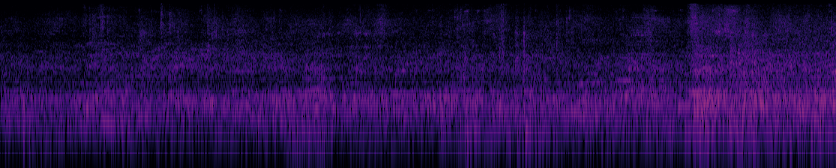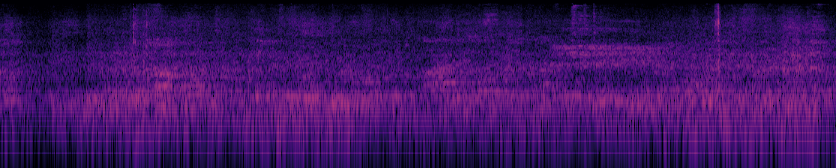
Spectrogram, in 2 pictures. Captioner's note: speaking French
